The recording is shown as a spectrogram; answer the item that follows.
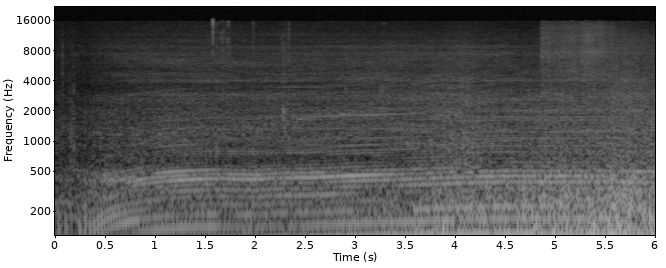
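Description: Vespa GTS 125 scooter's single-cylinder four-stroke engine pulling away under throttle. The engine note rises over the first second or so, then holds a steady pitch while the sound keeps growing louder as the scooter gathers speed.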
